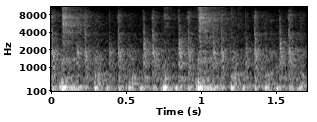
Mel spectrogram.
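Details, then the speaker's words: Detroit Engine Works 2HP old engine after repair, ignition moved to full advance; steady, evenly spaced firing knocks about four a second with a crisper exhaust bark when advanced, running sweetly. "I don't know if you can hear it on the tape, but I can. The exhaust note's just a little crisper when it's advanced."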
